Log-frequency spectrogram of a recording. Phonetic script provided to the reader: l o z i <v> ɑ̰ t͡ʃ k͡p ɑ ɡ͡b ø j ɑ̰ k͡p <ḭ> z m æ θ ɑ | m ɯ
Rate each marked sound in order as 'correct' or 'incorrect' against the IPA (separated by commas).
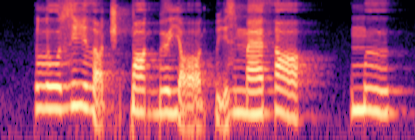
incorrect, correct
